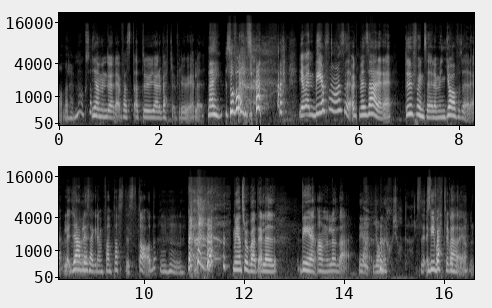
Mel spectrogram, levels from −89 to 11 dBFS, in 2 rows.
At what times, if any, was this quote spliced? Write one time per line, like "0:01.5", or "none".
0:11.7
0:15.4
